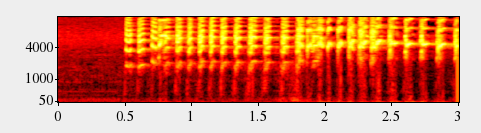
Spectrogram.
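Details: Domestic parrots calling: after half a second of quiet, a steady burst of harsh, high, rapid chirps, about seven a second, runs on without pause to the end.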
